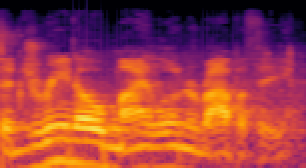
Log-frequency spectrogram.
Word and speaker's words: adrenomyeloneuropathy: such a rare thing and how do you pronounce it it's adreno Milo neuropathy it's a degenerative uh exlink disorder and I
